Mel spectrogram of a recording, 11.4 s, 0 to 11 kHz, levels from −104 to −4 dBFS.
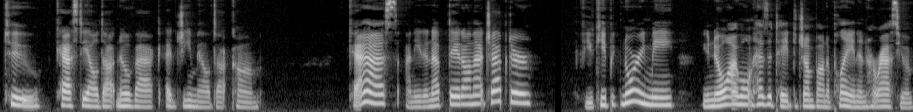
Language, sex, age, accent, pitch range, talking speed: English, female, 20-39, American, 155-205 Hz, 165 wpm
